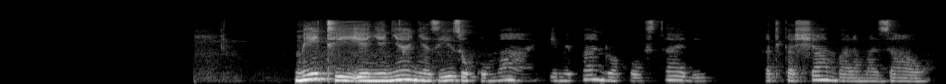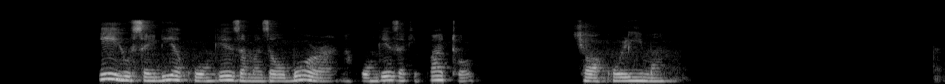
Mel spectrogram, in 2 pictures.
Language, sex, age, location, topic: Swahili, female, 25-35, Dar es Salaam, agriculture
